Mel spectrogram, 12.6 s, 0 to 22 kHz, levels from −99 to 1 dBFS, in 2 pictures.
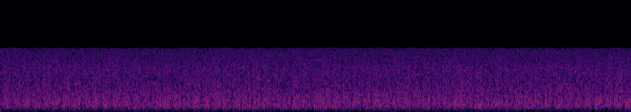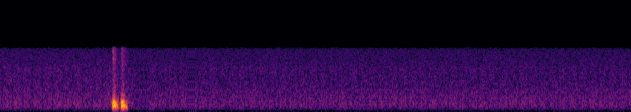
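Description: A speech clip, carried over G.711 telephone coding with its narrow 200 Hz to 3.7 kHz line band, with two brief robotic stutters from 3.16 to 3.22 s and from 8.20 to 8.26 s, each buzzing for 60 ms. This is packet loss with the last packet repeated: the receiver replayed the same short chunk until audio resumed, and the repeats fit 20 ms packets.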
